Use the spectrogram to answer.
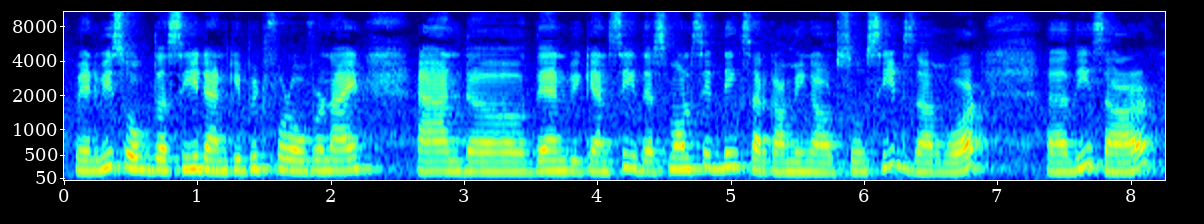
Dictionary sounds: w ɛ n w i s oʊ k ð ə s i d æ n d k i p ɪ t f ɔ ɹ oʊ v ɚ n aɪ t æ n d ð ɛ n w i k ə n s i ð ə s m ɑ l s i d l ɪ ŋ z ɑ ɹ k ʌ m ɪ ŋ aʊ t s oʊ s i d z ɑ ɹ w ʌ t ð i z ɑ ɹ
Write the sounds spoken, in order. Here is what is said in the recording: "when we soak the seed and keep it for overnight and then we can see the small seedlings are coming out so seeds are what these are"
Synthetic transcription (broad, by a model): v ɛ n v i s oʊ k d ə s i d æ n d k i p ɪ t f ɔ ɹ oʊ v ɚ n aɪ t æ n d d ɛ n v i k ə n s i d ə s m ɑ l s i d n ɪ ŋ s ɑ ɹ k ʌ m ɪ ŋ aʊ t s oʊ s i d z ɑ ɹ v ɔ t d i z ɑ ɹ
